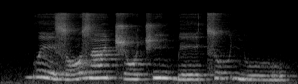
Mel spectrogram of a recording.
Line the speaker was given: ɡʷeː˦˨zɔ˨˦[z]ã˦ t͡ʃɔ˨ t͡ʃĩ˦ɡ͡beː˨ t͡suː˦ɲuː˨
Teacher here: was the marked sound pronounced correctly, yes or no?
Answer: yes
